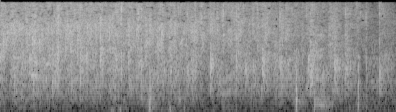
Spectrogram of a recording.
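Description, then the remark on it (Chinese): Audience applause at a lecture: many hands clapping in a dense, steady patter that holds at an even loudness for the whole stretch, with no voices over it. “爱听拼命鼓掌吧，你鼓掌这么少。”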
